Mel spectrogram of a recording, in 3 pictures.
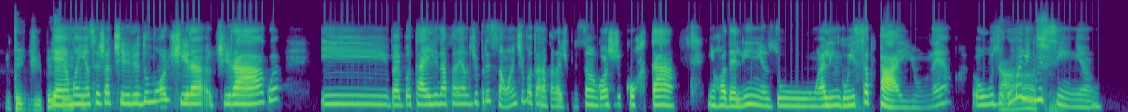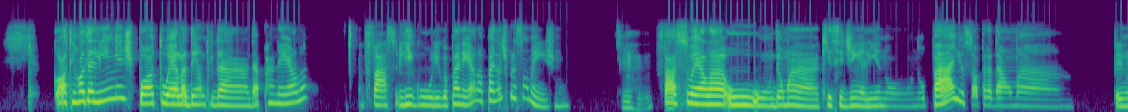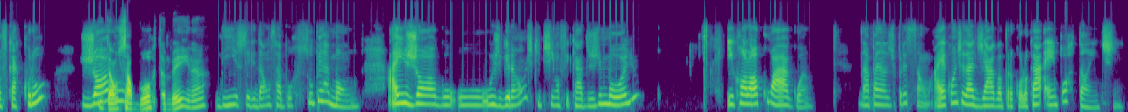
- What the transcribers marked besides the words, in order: distorted speech; tapping
- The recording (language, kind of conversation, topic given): Portuguese, podcast, Qual é uma receita fácil que você sempre faz?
